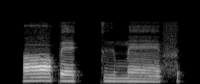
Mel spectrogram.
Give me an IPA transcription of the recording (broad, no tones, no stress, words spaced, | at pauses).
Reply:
ɑ̃pɛkːɨ mɛ̃f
